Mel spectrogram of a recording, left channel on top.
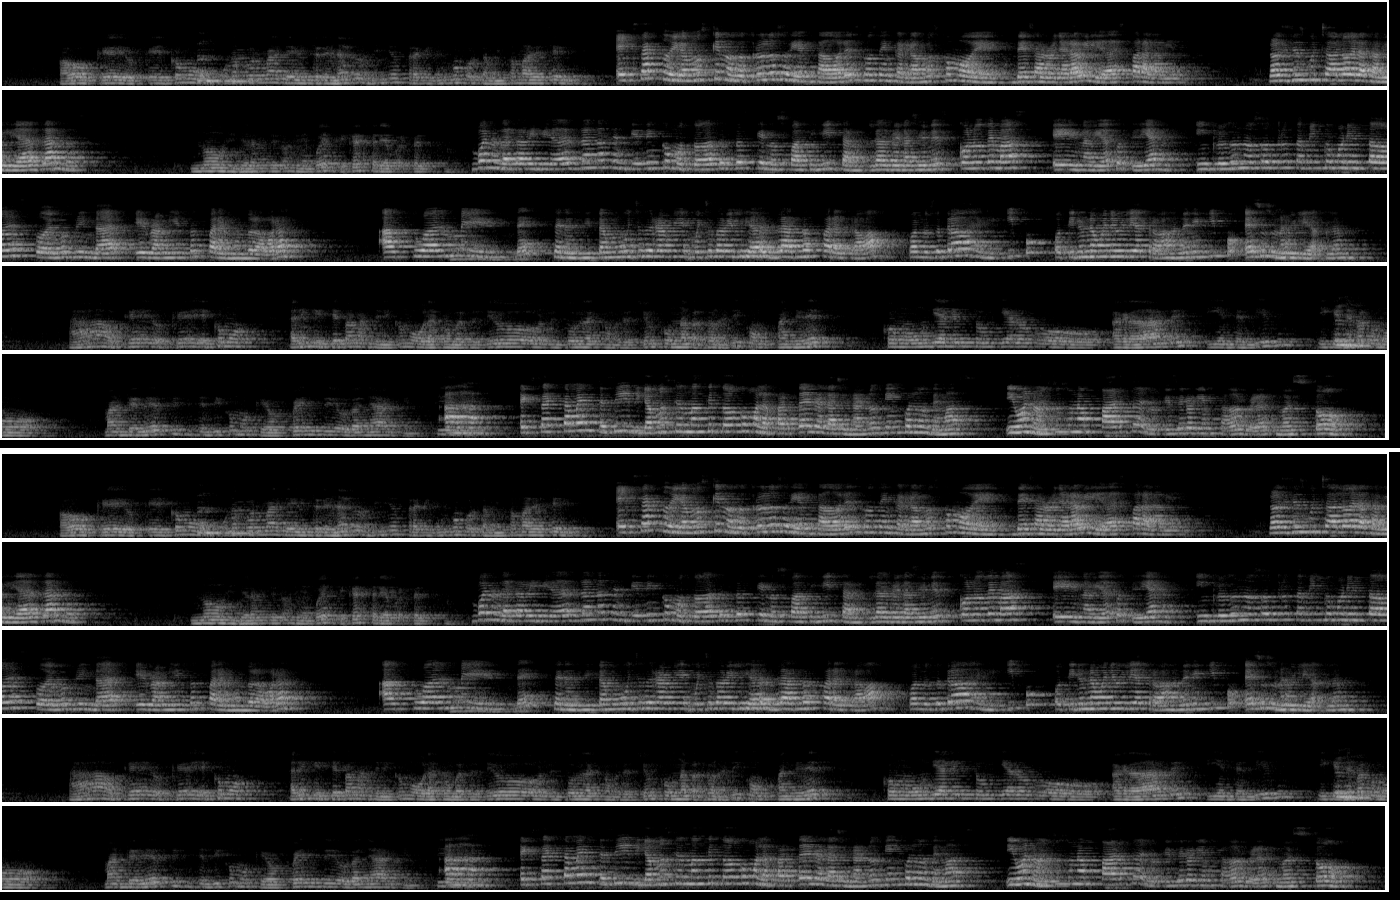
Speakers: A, on the right; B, on the left.
A: Ah, Ok, ok. Es como
B: Ujú.
A: una forma de entrenar a los niños para que tengan comportamientos más decentes.
B: Exacto, digamos que nosotros los orientadores nos encargamos como de desarrollar habilidades para la vida. No sé si has escuchado
A: Ah,
B: lo de las habilidades blandas.
A: no, sinceramente no. Si me puedes explicar, estaría perfecto.
B: Bueno, las habilidades blandas se entienden como todas estas que nos facilitan las relaciones con los demás en la vida cotidiana. Incluso nosotros también como orientadores podemos brindar herramientas para el mundo laboral. Actualmente
A: Ah, ok.
B: se necesitan muchas, herramie- muchas habilidades blandas para el trabajo. Cuando usted trabaja en equipo o tiene una buena habilidad trabajando en equipo, eso es una habilidad blanda.
A: Ah, ok, ok. Es como alguien que sepa mantener como la conversación, el tono de la conversación con una persona, ¿sí? Como mantener como un dialecto, un diálogo agradable y entendible y que
B: Ujú.
A: sepa como Mantenerse sin sentir como que ofende o daña a alguien. Sí,
B: Ajá,
A: algo así.
B: exactamente, sí, digamos que es más que todo como la parte de relacionarnos bien con los demás. Y bueno, esto es una parte de lo que es ser orientador, ¿verdad? No es todo,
